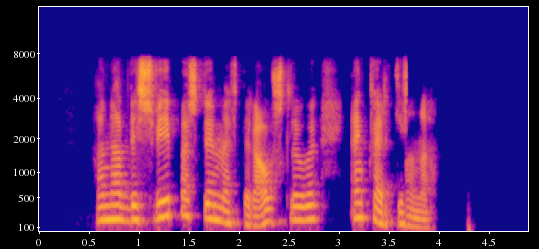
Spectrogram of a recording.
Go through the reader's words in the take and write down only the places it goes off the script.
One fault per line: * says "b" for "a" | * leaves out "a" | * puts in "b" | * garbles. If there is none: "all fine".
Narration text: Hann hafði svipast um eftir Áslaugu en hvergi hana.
all fine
